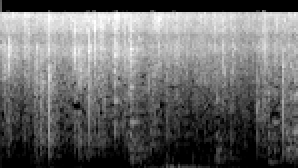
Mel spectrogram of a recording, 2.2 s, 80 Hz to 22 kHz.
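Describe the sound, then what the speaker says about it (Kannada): Ginger, garlic and pepper fry in hot tempering oil for a tomato soup, giving a steady close sizzle broken by soft scraping taps of stirring. "ಈ ಥರ 1 ನಿಮಿಷ ಹುರ್ಕೋಬೇಕು ಇದನ್ನ. ಶುಂಠಿ ಬೆಳ್ಳುಳ್ಳಿ ಎರಡೂ."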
